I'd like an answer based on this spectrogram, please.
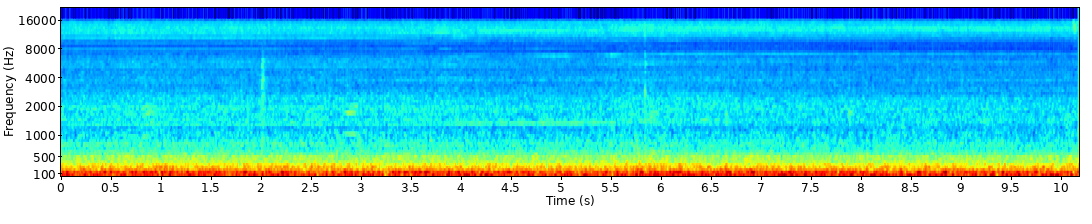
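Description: Steady low rumble of engine and airflow noise inside the cabin of a Boeing 737-800 on final approach, heard from a window seat beside its CFM56 engine.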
